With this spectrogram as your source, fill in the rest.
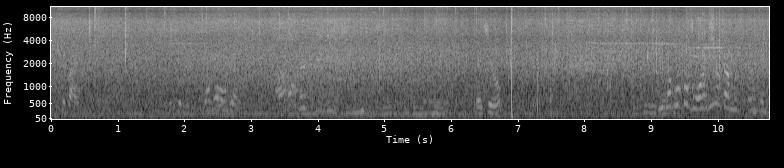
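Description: Men call out and talk excitedly nearby.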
